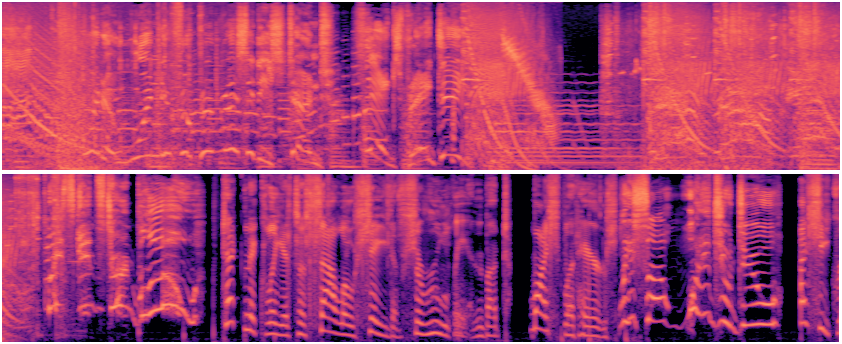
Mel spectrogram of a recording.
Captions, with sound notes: [laughing] What a wonderful publicity stunt! Thanks, Plankton! [grunting] My skin's turned blue. Technically, it's a shallow shade of cerulean, but why split hairs? Lisa, what did you do?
